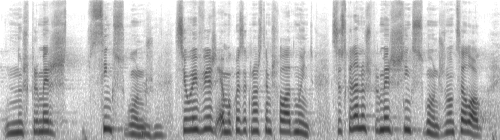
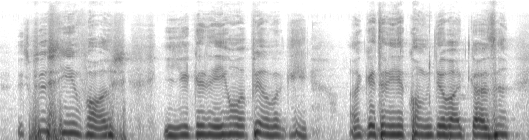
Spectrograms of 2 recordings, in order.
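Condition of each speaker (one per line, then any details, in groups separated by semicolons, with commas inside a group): No condition
Cerebral palsy; wheelchair user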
